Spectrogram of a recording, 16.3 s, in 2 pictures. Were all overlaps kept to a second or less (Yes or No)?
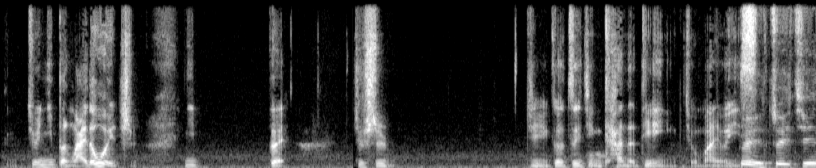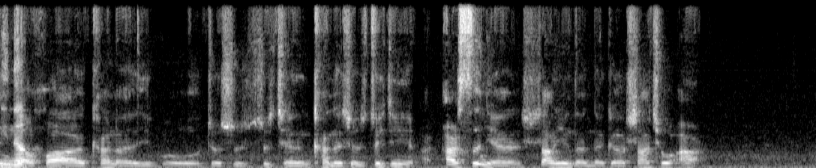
Yes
